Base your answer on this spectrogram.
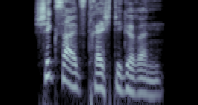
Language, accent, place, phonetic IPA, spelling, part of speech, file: German, Germany, Berlin, [ˈʃɪkzaːlsˌtʁɛçtɪɡəʁən], schicksalsträchtigeren, adjective, De-schicksalsträchtigeren.ogg
- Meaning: inflection of schicksalsträchtig: 1. strong genitive masculine/neuter singular comparative degree 2. weak/mixed genitive/dative all-gender singular comparative degree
